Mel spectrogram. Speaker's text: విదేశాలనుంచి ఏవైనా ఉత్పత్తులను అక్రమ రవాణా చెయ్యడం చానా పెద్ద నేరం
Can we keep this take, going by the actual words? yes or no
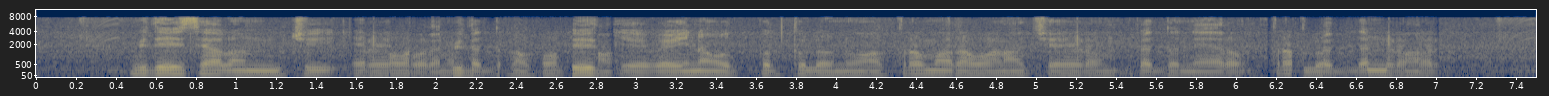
no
